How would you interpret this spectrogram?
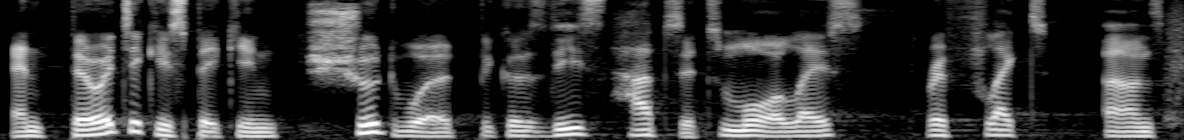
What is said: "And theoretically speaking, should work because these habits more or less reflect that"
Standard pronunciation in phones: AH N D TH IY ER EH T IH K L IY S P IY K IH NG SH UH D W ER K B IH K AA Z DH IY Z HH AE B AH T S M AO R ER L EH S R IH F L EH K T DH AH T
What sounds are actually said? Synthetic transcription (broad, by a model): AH N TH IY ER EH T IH K IY S P IY K IH NG SH UH D W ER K B IH K AA Z DH IY Z HH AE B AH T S M AO R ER L EH S R IH F L EH K T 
